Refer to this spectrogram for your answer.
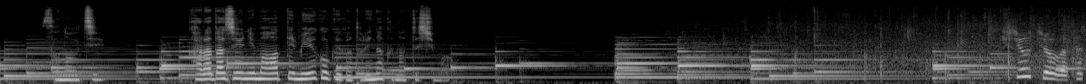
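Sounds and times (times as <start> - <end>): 
soft sustained piano-like chords: 0.0 - 10.8
speech: 0.4 - 1.1, 1.9 - 4.6, 10.4 - 10.8
rainy-season rain pattering: 5.7 - 10.8.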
